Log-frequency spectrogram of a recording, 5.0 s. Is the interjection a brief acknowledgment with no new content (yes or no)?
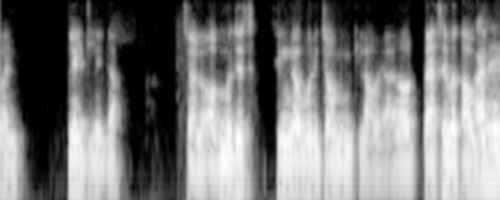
no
